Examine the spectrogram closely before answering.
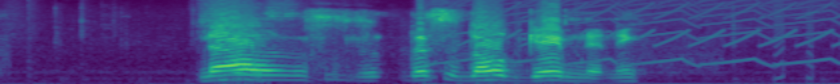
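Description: An arcade game plays a short electronic start-up tune.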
